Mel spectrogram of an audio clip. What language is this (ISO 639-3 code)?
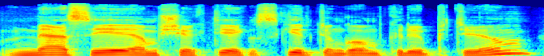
lit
